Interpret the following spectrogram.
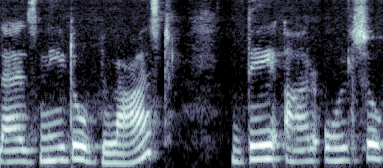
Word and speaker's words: cnidoblast: Here C is silent. Cnidoblast, or it is also called as cnidocyst. Repeat with me how to pronounce cnidoblast or cnidocyst.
